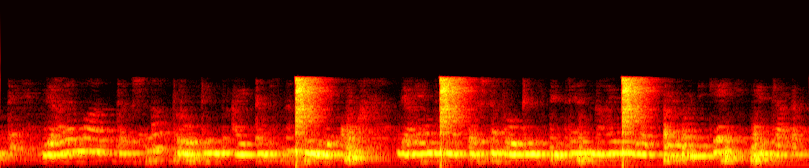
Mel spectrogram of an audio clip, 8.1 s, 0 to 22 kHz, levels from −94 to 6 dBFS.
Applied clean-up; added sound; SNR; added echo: none; Hi-hat; 0 dB; reverberation time 0.9 s.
